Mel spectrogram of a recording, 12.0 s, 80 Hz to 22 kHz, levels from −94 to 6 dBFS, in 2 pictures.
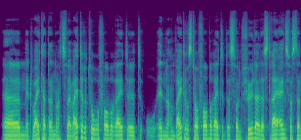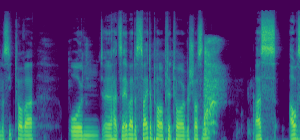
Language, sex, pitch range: German, male, 100-120 Hz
